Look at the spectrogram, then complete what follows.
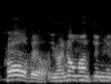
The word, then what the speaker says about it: Colville: say like, "And there's another forest fire in Colville." So I'll pull over my car and I'll call anonymously. I'll call the news desk and say like, "Yeah, no, it's pronounced Colville."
